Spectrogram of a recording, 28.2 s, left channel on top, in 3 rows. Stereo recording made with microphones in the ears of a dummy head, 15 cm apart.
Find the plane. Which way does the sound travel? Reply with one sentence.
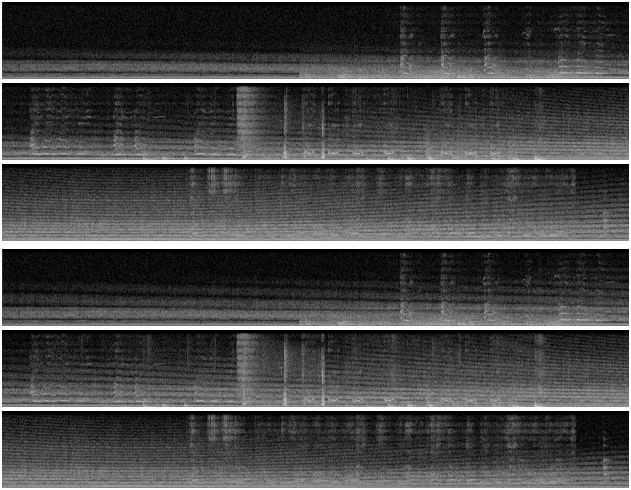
You can hear the plane move from right to left.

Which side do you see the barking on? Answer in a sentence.
You can hear the barking in the centre.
